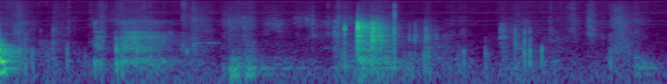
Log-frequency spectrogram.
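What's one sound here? Playing cards shuffle and slap softly.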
